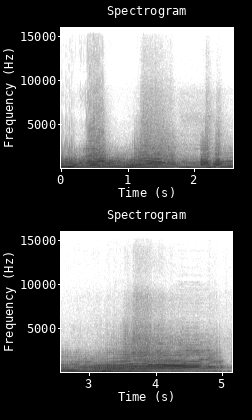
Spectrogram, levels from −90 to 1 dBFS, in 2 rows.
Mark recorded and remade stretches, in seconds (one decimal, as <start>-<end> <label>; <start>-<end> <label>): 0.0-4.3 recorded; 4.3-4.8 remade; 4.8-5.2 recorded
